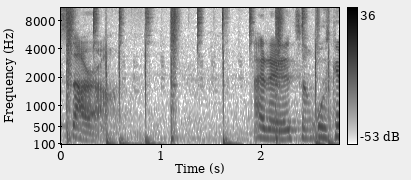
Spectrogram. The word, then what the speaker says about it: Zara: Apparently Zara is to be pronounced as Sarah.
